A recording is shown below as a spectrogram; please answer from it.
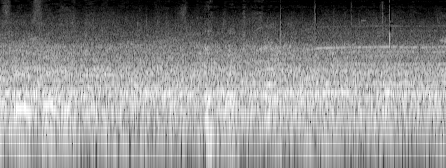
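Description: Stadium crowd chatter: a steady din of many voices, with a nearby man's voice briefly near the start.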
